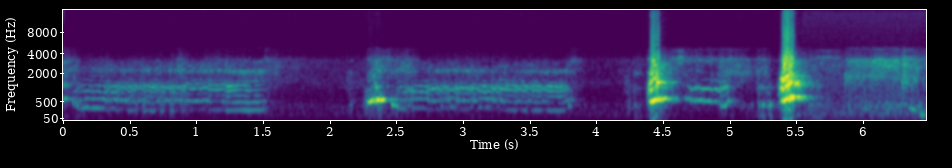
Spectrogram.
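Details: A five-year-old English Bull Mastiff and a five-year-old Jack Russell kept as family dogs, recorded on a phone; two drawn-out wavering whines followed by two sharp yelping barks.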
